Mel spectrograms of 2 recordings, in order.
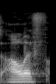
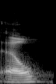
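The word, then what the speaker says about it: אֵל: Now you'll hear this also pronounced El, although I would pronounce it Ale for the long A of the Tzera.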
